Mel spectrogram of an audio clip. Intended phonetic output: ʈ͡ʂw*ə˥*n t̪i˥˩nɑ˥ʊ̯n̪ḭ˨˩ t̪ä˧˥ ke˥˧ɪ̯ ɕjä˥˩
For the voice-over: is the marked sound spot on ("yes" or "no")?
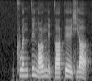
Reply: yes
